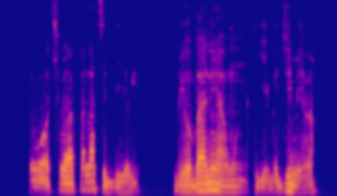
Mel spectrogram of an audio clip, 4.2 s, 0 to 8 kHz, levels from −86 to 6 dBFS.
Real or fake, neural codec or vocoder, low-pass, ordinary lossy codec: real; none; none; none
